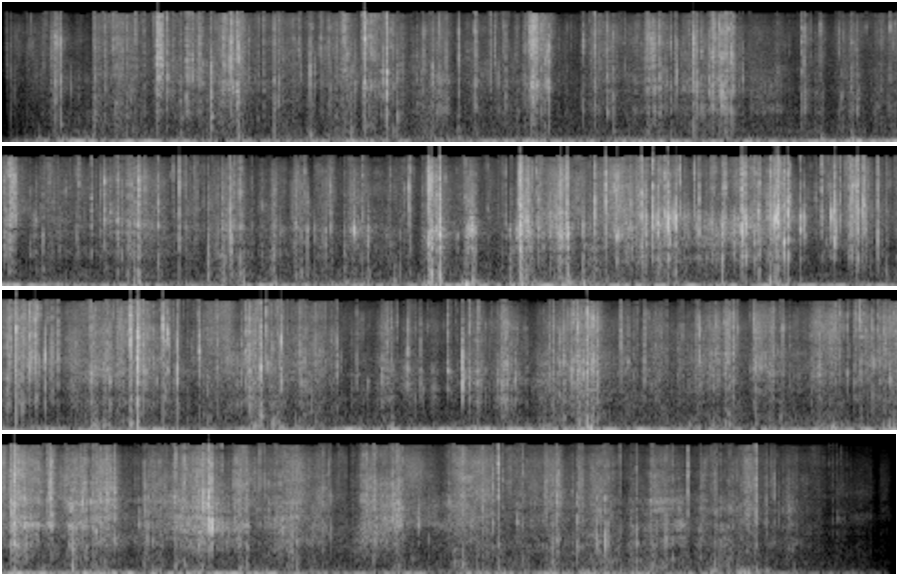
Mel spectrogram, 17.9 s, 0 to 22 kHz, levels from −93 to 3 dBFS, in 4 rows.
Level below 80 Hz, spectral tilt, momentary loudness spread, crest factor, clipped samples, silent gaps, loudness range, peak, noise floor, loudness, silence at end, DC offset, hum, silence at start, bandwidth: -48 dBFS; 2 dB/octave; 13 LU; 26 dB; under 0.1%; none; 7 LU; 0 dBFS; -53 dBFS; -22 LUFS; 0.45 s; under 0.1%; none; 0.05 s; 18 kHz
